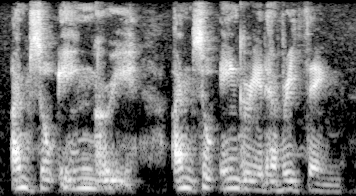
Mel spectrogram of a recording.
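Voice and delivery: goofy, stock movie-style upset, angry delivery. Mocking how upset characters in the movie talk: mocking the film's angry way of talking. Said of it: "every single person who has to be upset in this movie has to talk like this".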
